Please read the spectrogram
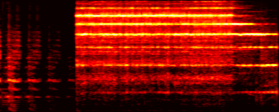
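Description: Music breaks off and dies away. About a second in, an electric school bell starts ringing, a steady unbroken ring whose highest tones fade out near the end.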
